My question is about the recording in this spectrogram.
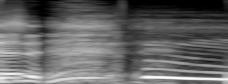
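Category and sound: vocal imitation, voice imitating snoring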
